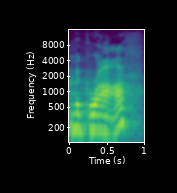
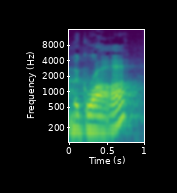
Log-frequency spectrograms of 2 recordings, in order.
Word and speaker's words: McGrath: a girl saying I've I've been pronouncing Pat McGrath like Pat McGraw I always thought the th was silent but apparently not Pat McGrath labs sent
